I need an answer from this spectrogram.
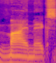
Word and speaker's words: Mi Mix: and checking out this I think it's pronounced my mix in my mix I would say it's just a play on that little on my mix instead of my pretty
